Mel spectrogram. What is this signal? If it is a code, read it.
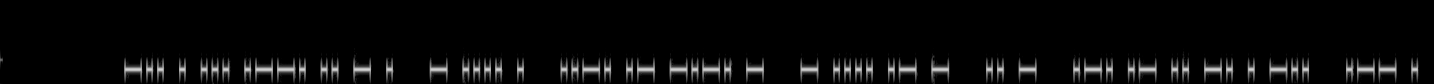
Morse code, heard as a keyed tone, about 22 wpm, 700 Hz. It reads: DESPITE THE FACT THAT IT RAINED WE
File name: practice / 22wpm / Sentences with 4-Word Phrases - 22wpm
